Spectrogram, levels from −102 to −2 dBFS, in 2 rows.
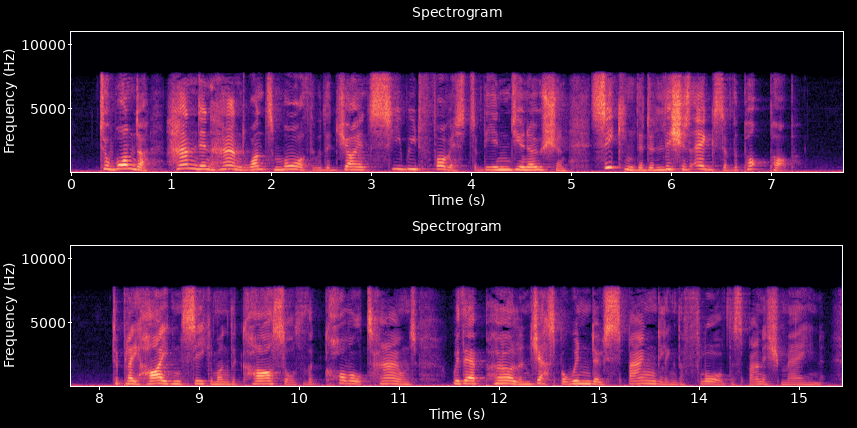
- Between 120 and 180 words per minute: No, average, 190 wpm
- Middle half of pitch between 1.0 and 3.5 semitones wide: No, average, 4.2 semitones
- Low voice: No, high, 215 Hz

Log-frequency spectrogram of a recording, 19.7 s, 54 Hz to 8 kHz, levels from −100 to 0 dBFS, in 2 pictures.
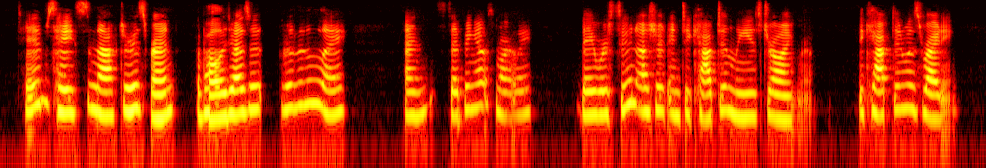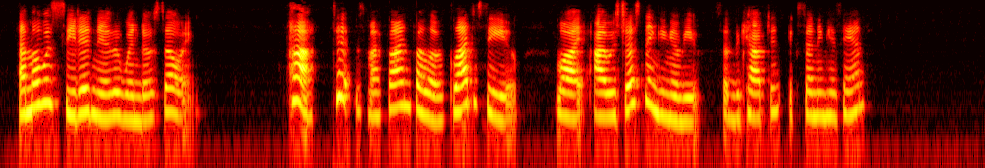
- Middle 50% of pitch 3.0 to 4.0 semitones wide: Yes, average, 3.5 semitones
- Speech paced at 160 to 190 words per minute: Yes, average, 165 wpm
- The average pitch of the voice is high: Yes, very high, 275 Hz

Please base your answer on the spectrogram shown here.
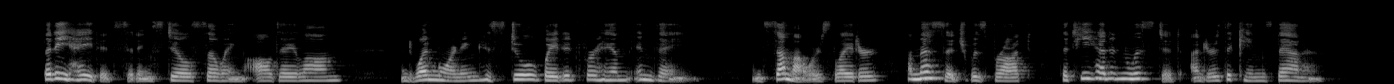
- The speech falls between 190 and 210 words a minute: No, average, 150 wpm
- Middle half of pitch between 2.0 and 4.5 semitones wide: No, average, 5.3 semitones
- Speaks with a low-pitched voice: No, high, 190 Hz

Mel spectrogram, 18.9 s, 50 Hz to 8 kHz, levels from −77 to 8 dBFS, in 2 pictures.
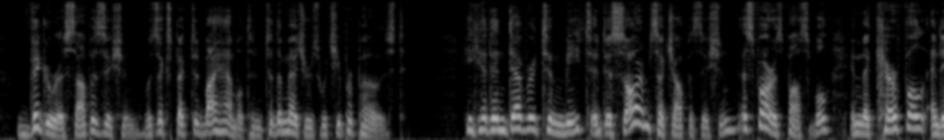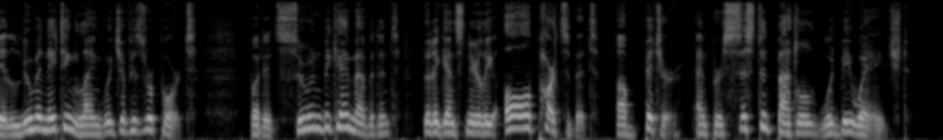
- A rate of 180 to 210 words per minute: No, average, 170 wpm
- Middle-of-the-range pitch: Yes, medium, 155 Hz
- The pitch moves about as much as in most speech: No, wide, 6.2 semitones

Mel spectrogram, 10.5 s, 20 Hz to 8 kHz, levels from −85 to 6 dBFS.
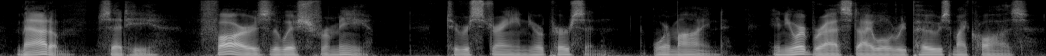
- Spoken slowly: Yes, slow, 130 wpm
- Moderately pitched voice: No, very low, 90 Hz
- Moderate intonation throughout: No, narrow, 2.0 semitones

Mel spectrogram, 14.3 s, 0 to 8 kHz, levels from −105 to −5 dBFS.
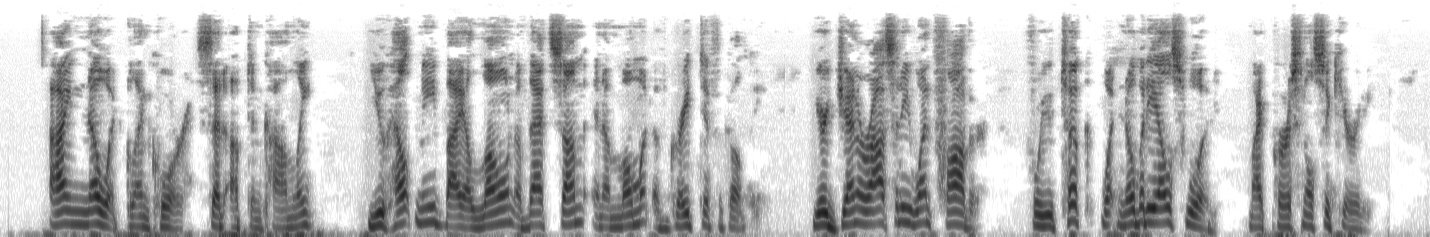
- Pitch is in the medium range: Yes, medium, 155 Hz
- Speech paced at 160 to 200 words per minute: No, average, 150 wpm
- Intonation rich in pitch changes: No, average, 4.5 semitones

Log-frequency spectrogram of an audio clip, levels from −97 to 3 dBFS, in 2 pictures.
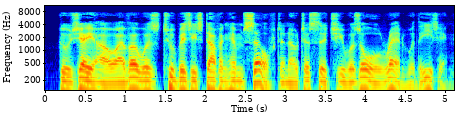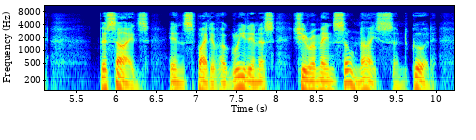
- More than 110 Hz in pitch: No, very low, 95 Hz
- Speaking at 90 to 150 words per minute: No, average, 165 wpm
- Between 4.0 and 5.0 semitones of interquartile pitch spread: Yes, average, 4.5 semitones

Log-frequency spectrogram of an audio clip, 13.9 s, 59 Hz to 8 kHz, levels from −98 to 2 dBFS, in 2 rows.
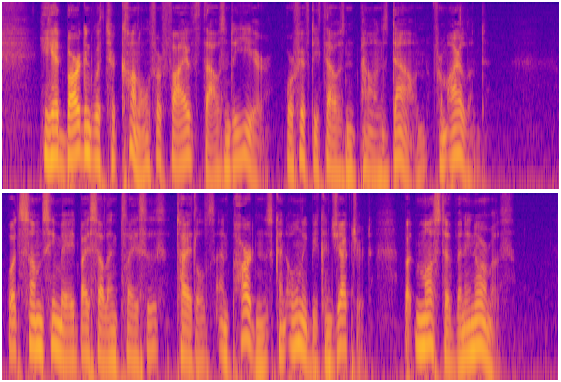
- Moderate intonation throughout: No, wide, 5.9 semitones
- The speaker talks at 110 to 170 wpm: Yes, average, 155 wpm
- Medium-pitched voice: No, low, 115 Hz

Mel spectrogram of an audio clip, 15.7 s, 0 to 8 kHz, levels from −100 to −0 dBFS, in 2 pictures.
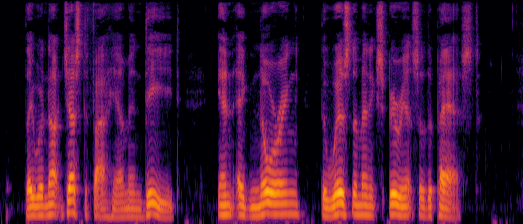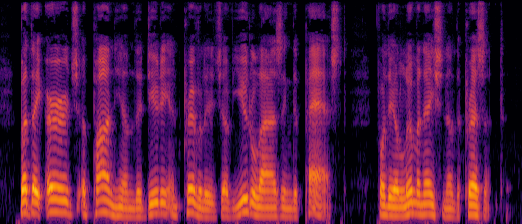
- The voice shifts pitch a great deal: No, average, 3.9 semitones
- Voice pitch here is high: No, low, 125 Hz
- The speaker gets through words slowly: Yes, slow, 130 wpm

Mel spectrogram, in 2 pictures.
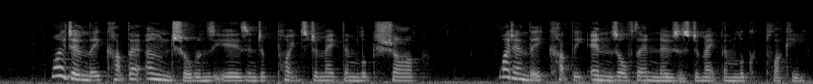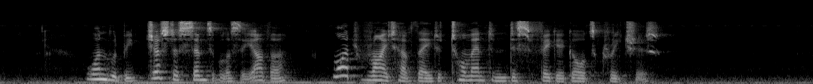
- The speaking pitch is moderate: Yes, medium, 180 Hz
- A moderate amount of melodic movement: Yes, average, 3.7 semitones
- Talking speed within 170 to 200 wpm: Yes, average, 175 wpm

